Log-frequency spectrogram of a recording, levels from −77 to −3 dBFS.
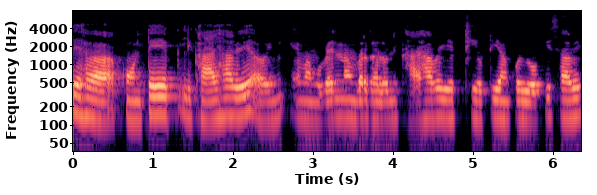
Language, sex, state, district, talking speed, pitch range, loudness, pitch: Chhattisgarhi, male, Chhattisgarh, Sarguja, 180 wpm, 125-135 Hz, -21 LUFS, 130 Hz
